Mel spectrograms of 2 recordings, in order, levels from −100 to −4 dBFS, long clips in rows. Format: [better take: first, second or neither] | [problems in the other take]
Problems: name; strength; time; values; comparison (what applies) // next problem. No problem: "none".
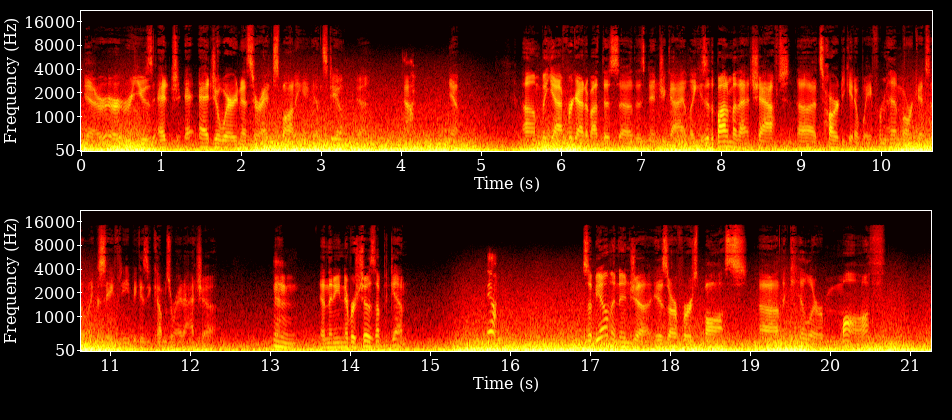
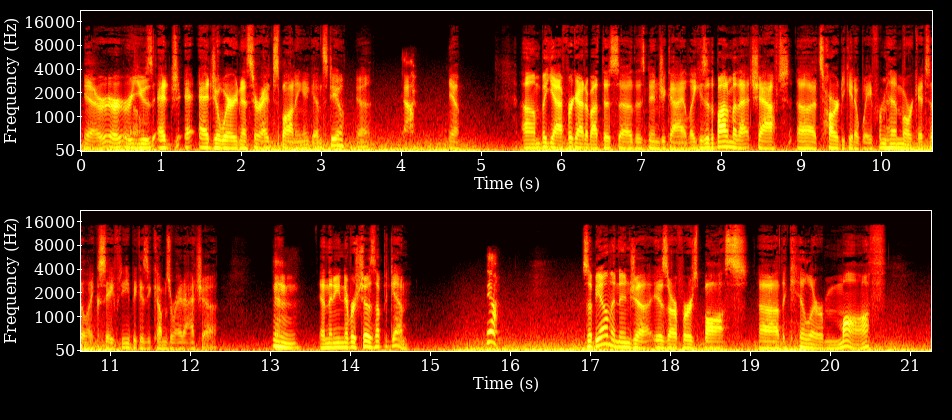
second | wind noise on the microphone; heavy; 4 dB below the speech; occasional gusts in the second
